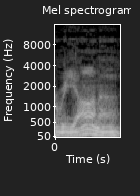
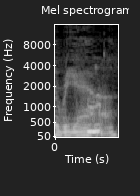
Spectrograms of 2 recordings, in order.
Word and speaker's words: Rihanna: listen to beyonce or rihanna it's actually rihanna i found that out um but i'm i'm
